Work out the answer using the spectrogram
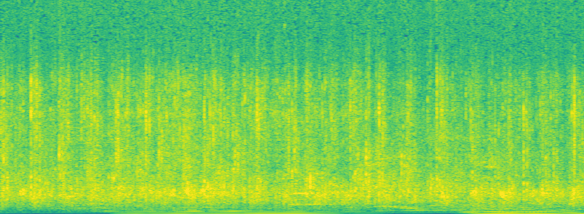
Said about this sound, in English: Let's give our Lord a hand clap of praise.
